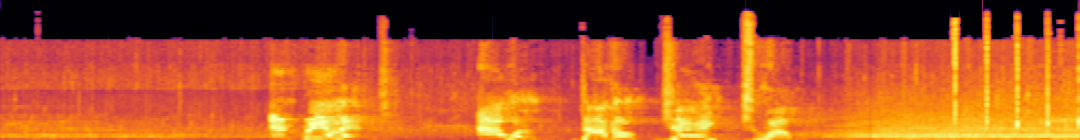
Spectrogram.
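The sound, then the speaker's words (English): A large crowd at a rally claps and cheers, with several loud whoops and shouted voices rising above steady applause before the clapping swells again toward the end. “There were, again, just a couple of super loud moments yesterday. That was definitely one of them. The crowd loved her message.”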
